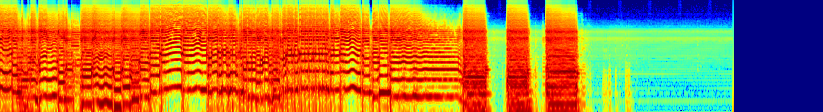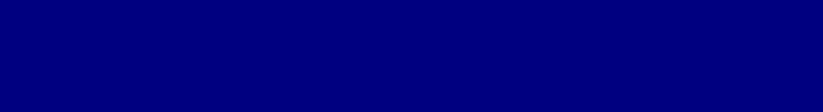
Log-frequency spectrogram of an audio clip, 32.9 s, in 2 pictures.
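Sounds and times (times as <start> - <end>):
Stratocaster electric guitar: 0.0 - 14.6.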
